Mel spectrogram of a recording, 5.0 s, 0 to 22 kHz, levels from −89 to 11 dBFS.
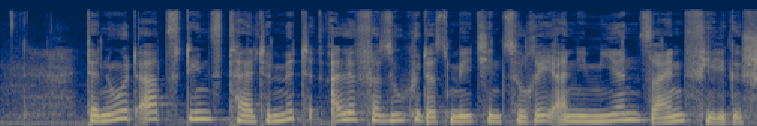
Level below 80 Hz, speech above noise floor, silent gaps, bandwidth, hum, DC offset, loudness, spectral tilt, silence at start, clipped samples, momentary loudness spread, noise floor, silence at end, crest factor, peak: -54 dBFS; 20 dB; none; 15.5 kHz; none; under 0.1%; -23 LUFS; -5.5 dB/octave; 0 s; under 0.1%; 3 LU; -42 dBFS; 0 s; 20 dB; -2 dBFS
